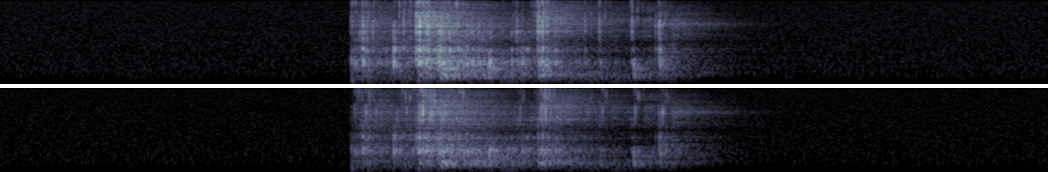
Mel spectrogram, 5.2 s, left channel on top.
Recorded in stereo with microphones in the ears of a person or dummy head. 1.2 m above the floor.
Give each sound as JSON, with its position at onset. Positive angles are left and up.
{"t": 1.8, "sound": "a rattle", "side_deg": 25, "distance_m": 1.0}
